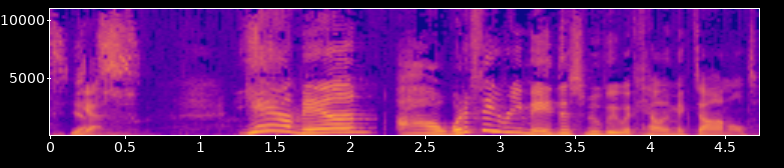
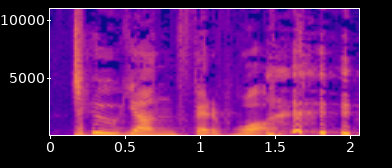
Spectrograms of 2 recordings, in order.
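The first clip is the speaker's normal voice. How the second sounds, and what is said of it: Put-on Scottish accent. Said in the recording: “Scottish accent”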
